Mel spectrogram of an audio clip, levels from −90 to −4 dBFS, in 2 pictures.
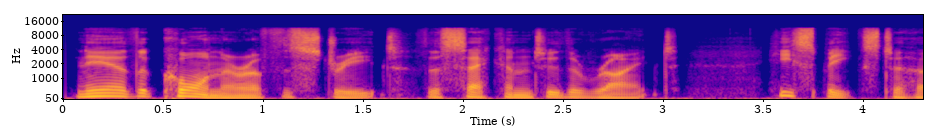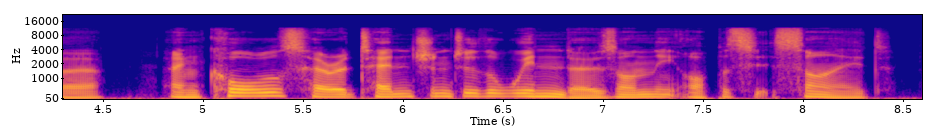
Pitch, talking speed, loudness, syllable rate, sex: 115 Hz, 180 wpm, -21 LUFS, 4.5 syllables/s, male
